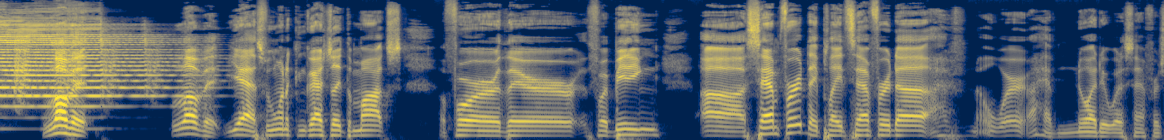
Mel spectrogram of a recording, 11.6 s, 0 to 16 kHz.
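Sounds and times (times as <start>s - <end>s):
air horn blast: 0.0s - 2.6s
speech: 0.4s - 1.0s, 1.7s - 11.6s.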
